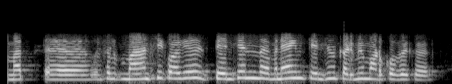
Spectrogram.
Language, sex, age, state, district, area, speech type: Kannada, female, 60+, Karnataka, Belgaum, urban, conversation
